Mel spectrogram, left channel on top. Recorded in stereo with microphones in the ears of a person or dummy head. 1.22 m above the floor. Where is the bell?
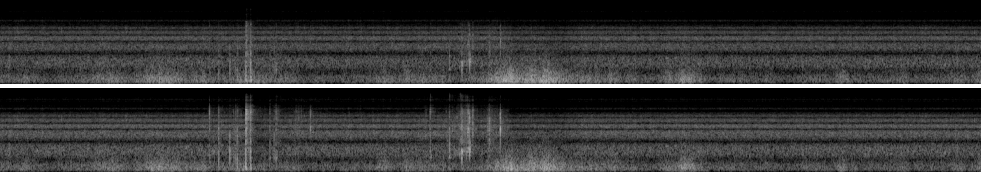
65° right (ahead or behind).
